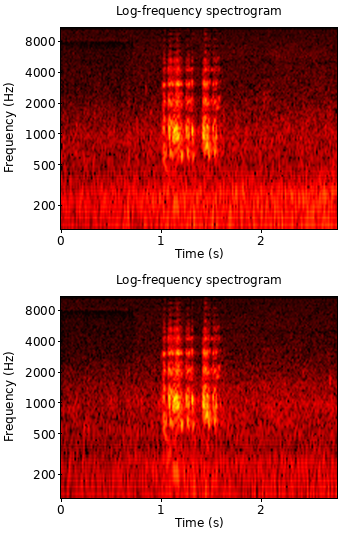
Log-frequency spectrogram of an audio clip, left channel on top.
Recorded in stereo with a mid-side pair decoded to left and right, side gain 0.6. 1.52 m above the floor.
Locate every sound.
1.0 s a bird: 10° right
